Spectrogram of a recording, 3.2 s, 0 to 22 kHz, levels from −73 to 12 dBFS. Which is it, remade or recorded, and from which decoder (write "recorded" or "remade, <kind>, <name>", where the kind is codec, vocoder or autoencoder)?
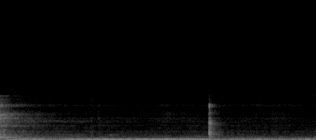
remade, codec, DAC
